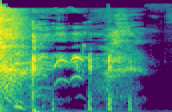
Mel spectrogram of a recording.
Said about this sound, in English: Oh, shit. You're all infected now. I'm going to die. I'm wiping on everything. I want to die. You just sneezed all over everything I own.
